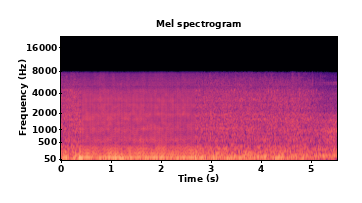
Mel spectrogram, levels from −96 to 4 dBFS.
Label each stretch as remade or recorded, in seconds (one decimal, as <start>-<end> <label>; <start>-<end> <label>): 0.0-0.4 recorded; 0.4-2.7 remade; 2.7-5.5 recorded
